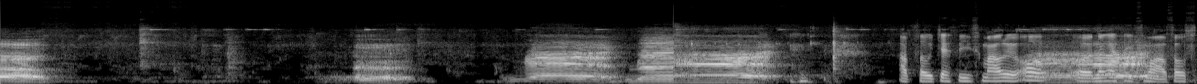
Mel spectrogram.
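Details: Calf separated from its mother and kept away from her, crying for her in a pen: several loud, drawn-out, harmonic bawls in the second half, after quieter grunts and clicks, with a person's voice faintly nearby.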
